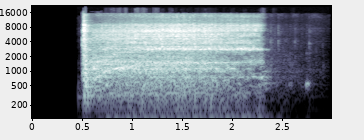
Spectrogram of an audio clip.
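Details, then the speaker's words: Husqvarna RZ46i zero-turn mower after solenoid replaced and bad ground from self-tapping screw cleaned: engine catches immediately on button, runs steady and even two seconds; clean, healthy start. "You can see she fires right up. So, what we're going to do today is now starting. We got the solenoid replaced."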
